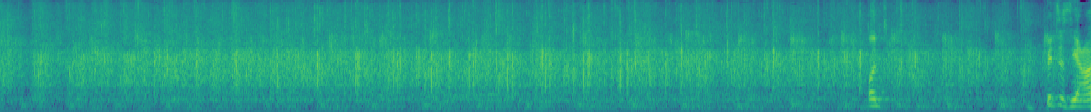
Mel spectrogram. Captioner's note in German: Allgemeiner Beifall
